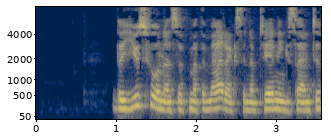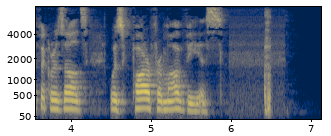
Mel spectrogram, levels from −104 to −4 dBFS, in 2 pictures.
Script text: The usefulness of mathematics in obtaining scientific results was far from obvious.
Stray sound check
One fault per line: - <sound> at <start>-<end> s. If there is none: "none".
- throat clearing at 6.4-6.5 s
